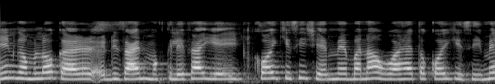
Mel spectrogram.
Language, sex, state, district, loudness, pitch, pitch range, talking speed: Hindi, female, Delhi, New Delhi, -16 LUFS, 255 Hz, 245-270 Hz, 215 wpm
